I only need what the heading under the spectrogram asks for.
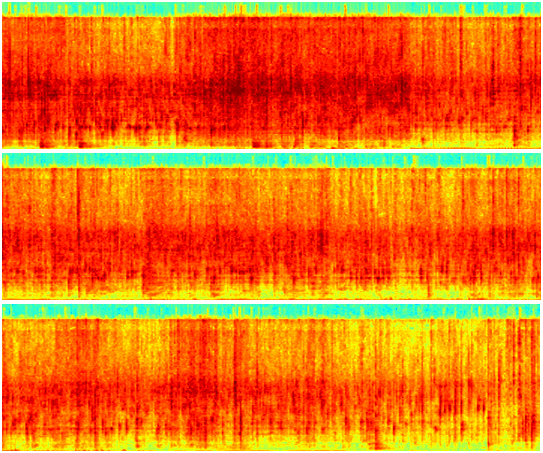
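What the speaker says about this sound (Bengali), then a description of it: "গরম তেলের মধ্যে প্রথমে আমি ডিমগুলো ভাজা করে নেব" Eggs fry in hot oil with a dense, constant sizzling hiss that holds steady for a long stretch, close and even, with a soft low hum underneath and no talking.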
